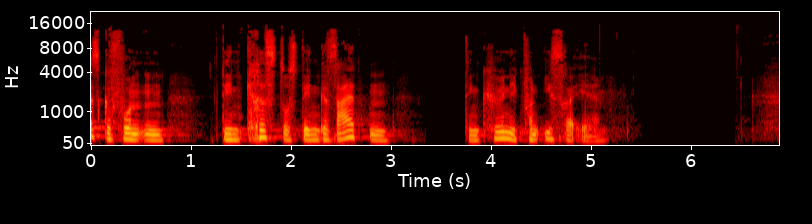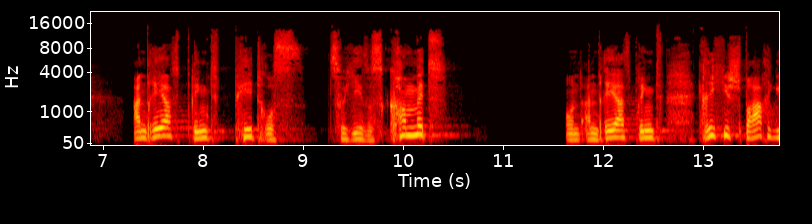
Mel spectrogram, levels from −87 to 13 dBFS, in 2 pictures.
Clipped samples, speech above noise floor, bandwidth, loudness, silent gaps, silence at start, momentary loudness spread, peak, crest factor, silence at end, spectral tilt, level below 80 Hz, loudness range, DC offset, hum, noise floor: under 0.1%; 29 dB; 13.5 kHz; -30 LUFS; 3.35-3.74 s, 5.51-6.44 s, 7.21-7.30 s, 9.14-9.18 s, 10.84-11.62 s; 0 s; 14 LU; -8 dBFS; 24 dB; 0 s; -5.5 dB/octave; -72 dBFS; 9 LU; under 0.1%; none; -59 dBFS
